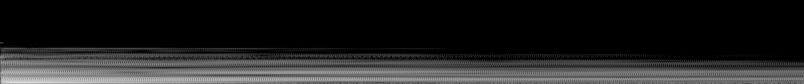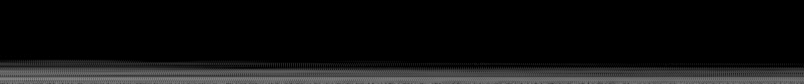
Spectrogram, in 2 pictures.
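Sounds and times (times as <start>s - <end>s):
grand piano G0 note played mf: 0.0s - 3.6s.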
